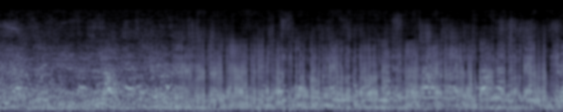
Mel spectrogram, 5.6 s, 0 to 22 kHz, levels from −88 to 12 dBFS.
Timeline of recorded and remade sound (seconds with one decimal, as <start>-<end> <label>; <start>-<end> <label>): 0.0-1.8 recorded; 1.8-5.6 remade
